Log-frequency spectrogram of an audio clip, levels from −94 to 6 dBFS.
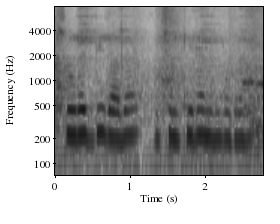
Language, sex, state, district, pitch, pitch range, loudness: Hindi, female, Himachal Pradesh, Shimla, 215 Hz, 205-225 Hz, -15 LUFS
